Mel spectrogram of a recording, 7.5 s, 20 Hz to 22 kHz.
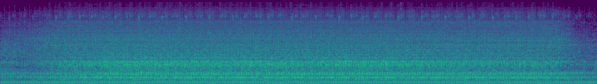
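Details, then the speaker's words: Mazda Miata petrol engine idling smoothly after Rislone engine treatment, sitting 24 hours and PCV valve replacement: lifter ticking has subsided, though still slightly louder on cold start. "all right guys the car has been sitting for about 24 hours now and it's I was ten ties better"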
